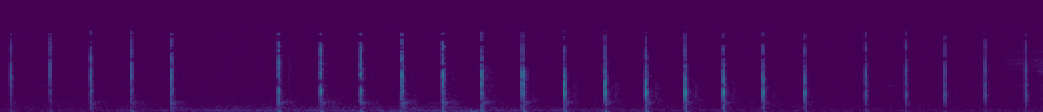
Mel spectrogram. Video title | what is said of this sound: Inspection of Concrete and Masonry Dams | drummy concrete can be detected by tapping on the surface with a hammer note the hollow sound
